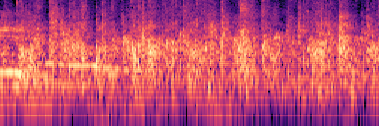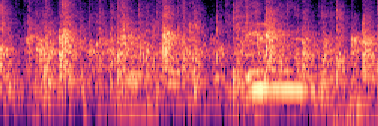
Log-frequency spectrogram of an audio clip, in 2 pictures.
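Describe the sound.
A crowd applauds steadily for about five seconds for a woman who answered the last question well, dense overlapping claps at a fairly loud, even level, with faint voices murmuring underneath.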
